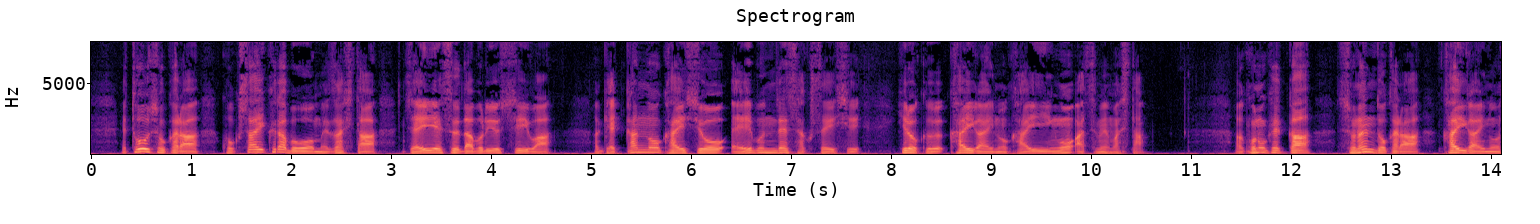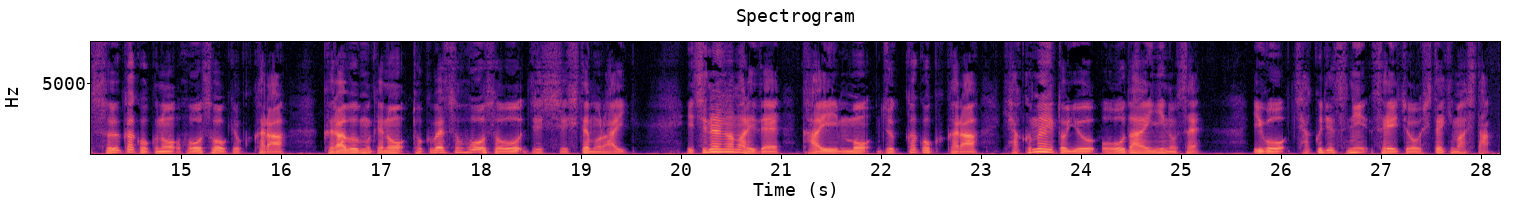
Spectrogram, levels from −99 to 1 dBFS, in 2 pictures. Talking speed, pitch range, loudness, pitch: 245 characters per minute, 95-130 Hz, -27 LUFS, 110 Hz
